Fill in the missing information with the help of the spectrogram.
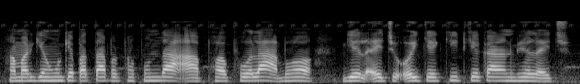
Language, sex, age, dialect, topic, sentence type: Maithili, male, 36-40, Southern/Standard, agriculture, question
